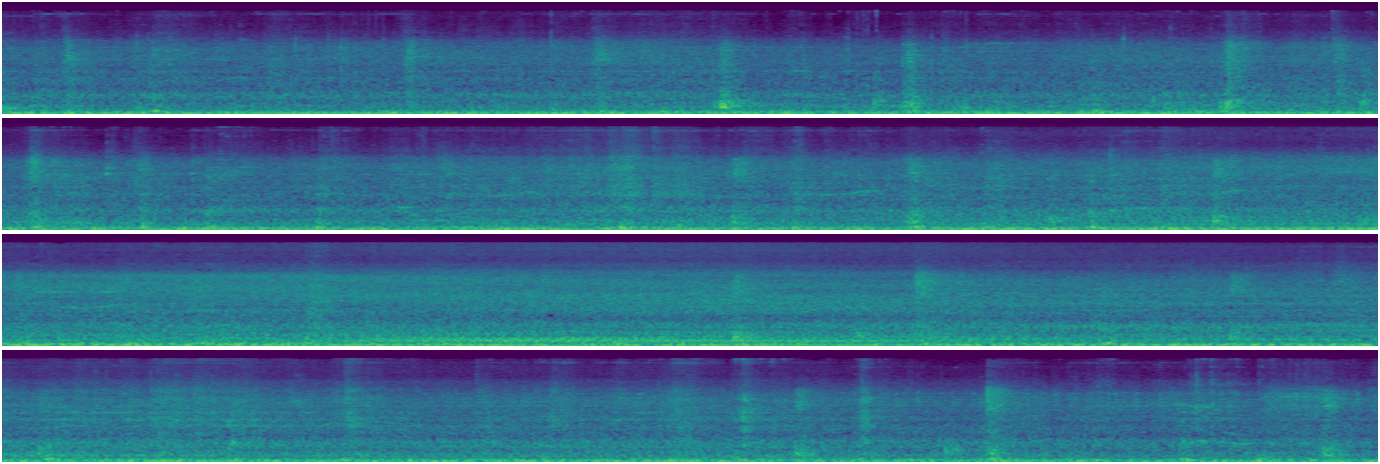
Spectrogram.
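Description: Passenger train coaches rolling along the rails, wheels clicking over the rail joints over a steady low rumble, growing somewhat louder and hissier about halfway through.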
